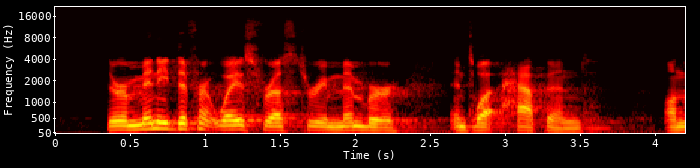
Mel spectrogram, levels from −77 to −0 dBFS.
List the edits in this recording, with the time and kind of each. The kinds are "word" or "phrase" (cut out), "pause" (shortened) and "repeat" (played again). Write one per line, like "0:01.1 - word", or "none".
0:02.8 - phrase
